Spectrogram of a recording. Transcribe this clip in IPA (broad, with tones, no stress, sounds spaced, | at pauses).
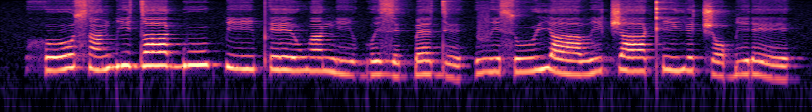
h oː˨˦ s ã˨˦ ɡ͡b i˦ d aː˦ ɡ͡b uː˦ k͡p iː˦ pʰ eː˦ w ã˦ ŋ iː˨ ɡʷ i˨ z ɪ˨ k͡p ɛ˦ d ɪ˨ | v i˨ s uː˨˦ j aː˨ β i˦ t͡ʃ aː˦ kʰ i˦ j ɪ˦ t͡ʃ ɔ˨ ɓ i˦ ɾ eː˨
